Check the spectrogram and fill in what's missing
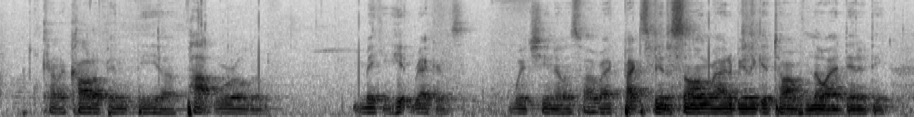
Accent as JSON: {"language": "English", "town": "Los Angeles", "region": "California", "country": "United States", "tie": "born or raised there", "said": "Well, growing up in Los Angeles, there's a lot of blues there."}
